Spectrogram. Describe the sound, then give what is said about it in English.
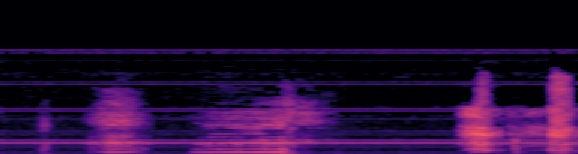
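A frozen Wii game console emits a loud, steady electronic beep, one unbroken buzzing tone held through the whole clip while a voice makes short sounds over it. “This is making the loud beep noise.”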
